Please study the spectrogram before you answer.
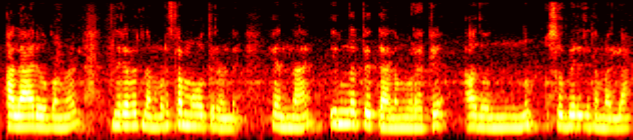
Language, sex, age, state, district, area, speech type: Malayalam, female, 30-45, Kerala, Wayanad, rural, spontaneous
